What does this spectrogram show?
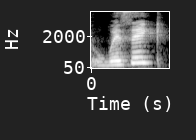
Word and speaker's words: Wissig: I'm going to probably say your last name wrong. Is it Wizik?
